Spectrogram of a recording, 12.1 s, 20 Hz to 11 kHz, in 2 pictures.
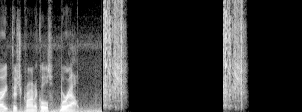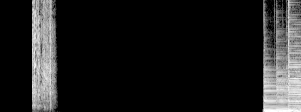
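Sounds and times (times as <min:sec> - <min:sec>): short hiss-like noise bursts: 0:02.0 - 0:02.6.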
